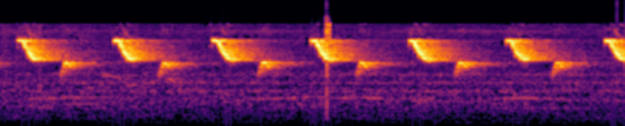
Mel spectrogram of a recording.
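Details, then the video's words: Loud calling of a tailorbird in a home garden during the day; high bright notes each dropping to a lower tail, repeated evenly about every half second, one brief click in between. "Sounds of the Tailor Bird"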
